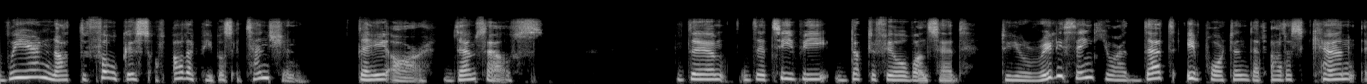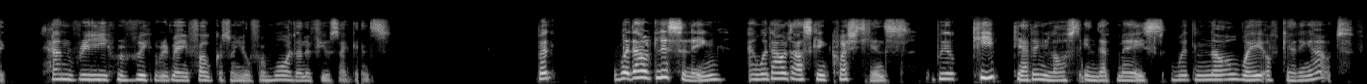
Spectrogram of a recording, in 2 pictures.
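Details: Adult woman who stutters, reading a prepared talk; word and part-word repetitions; stuttering.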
